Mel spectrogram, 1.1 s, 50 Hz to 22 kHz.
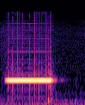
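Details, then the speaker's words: Single clear high half-second beep, the shock-delivered tone from a ZOLL AED Plus Trainer2 in a simulated instructor-run rescue scenario, after the prompt "shock advised, don't touch patient, press flashing shock button"; CPR prompt follows. "shock advised don't touch patient press flashing shock button"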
